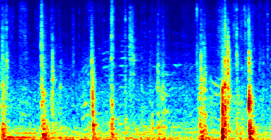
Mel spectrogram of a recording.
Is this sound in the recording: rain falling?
no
